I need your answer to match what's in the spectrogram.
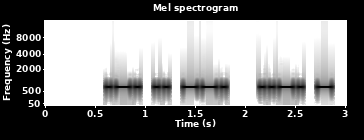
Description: Morse code, heard as a keyed tone, about 25 wpm, 700 Hz. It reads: RIG FT
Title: Practice QSO - Exchange 2 - Info - 25wpm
